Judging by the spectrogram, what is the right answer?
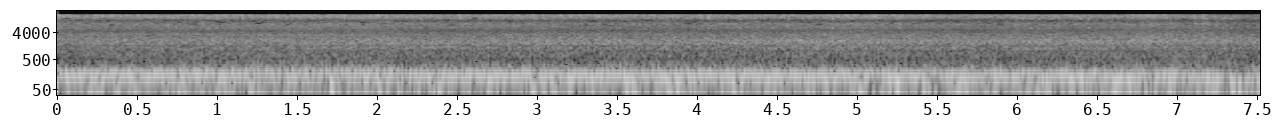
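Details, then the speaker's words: Ford Mustang (1966/67) 289 V8 automatic with two-barrel carburetor, known kickdown issue, road test under full throttle from about 40 mph: strong, steady low drone with no misses or stumbles, pulls cleanly; normal acceleration. "okay pulls on pretty good it's good"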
